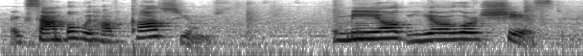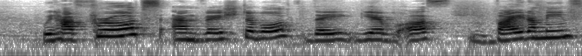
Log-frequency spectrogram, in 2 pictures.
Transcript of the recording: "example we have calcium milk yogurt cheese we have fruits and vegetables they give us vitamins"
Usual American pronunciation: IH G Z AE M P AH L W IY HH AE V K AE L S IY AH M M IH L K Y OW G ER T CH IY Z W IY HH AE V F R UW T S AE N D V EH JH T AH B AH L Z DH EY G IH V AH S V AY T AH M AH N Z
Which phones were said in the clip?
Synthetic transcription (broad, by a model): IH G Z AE M P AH L W IY HH AE V K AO S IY M M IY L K Y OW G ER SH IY S W IY HH AE V F R UW T S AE N D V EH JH T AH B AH L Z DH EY G IH V AH S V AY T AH M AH N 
